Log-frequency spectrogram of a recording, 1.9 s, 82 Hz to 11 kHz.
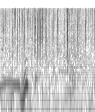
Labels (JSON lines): {"label": "biophony, cascading saw", "recorder": "SoundTrap 600 or HydroMoth"}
